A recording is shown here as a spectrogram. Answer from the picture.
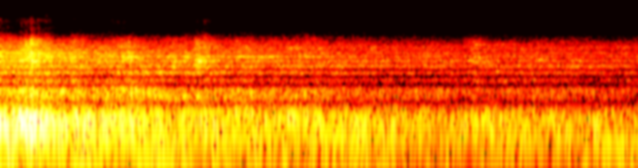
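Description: Freight train rolling away, its rumble and wheel noise fading steadily as the last wagons recede.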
